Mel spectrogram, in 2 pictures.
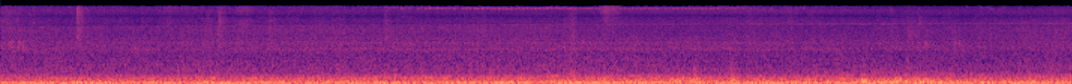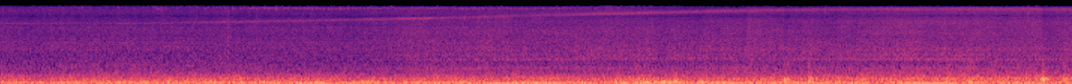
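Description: Passenger train coach running on the rails, heard from inside the carriage as the train pulls out of the station and gathers speed: a steady low rumble, with a faint high whine rising in pitch over the second half.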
